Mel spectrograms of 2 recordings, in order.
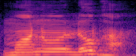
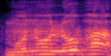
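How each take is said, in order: First: মনোলোভা said as "mɔnolobha"; correct open vowel. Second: মনোলোভা said as "monolobha"; closed "mo" opening মনোলোভা; mistaken close o. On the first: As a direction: say মনোলোভা with an open aw, "maw-no-lo-bha". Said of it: "মনোলোভা হবে না". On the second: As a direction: say মনোলোভা with a rounded first o, "mo-no-lo-bha". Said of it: "হবে না". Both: Shown as a demonstration.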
